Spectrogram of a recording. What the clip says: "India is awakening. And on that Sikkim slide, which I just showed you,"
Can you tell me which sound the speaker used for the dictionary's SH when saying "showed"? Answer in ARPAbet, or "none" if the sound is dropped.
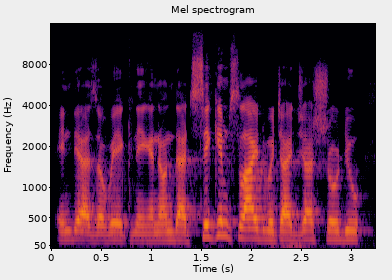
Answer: SH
